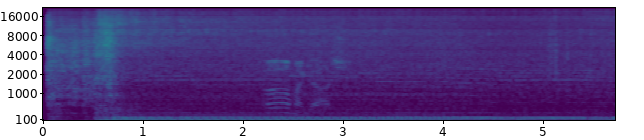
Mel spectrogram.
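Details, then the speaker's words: 1998 Jeep Wrangler TJ with 5.3 LM7 V8 swapped from a 2003 Chevy Tahoe, first start after fixing fuel pump and wiring: catches and settles into a steady, even deep idle, no knocks or misses, then throttle blips; normal idle. "sounds so good here's my throttle listen here"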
